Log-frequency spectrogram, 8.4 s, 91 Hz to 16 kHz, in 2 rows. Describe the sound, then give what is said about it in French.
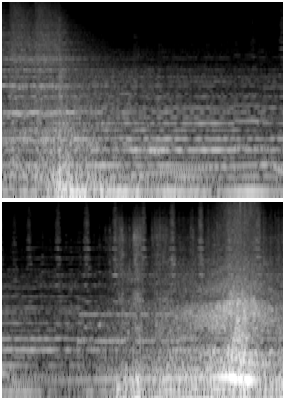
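A car engine roars at full throttle, its droning pitch climbing and swelling louder toward the end as the getaway car carrying Clyde and Fultz from a bank robbery accelerates hard, with no voices. “Clyde roule plein gaz pendant 500 km.”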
